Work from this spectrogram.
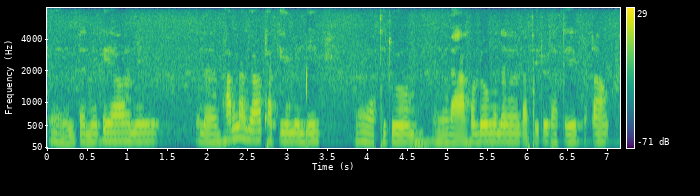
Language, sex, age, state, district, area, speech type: Assamese, female, 30-45, Assam, Majuli, urban, spontaneous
